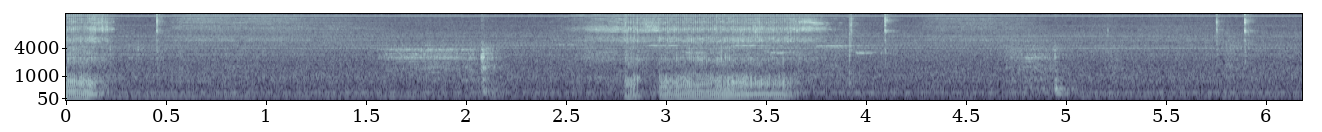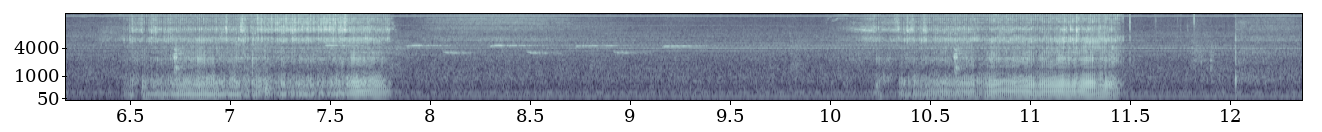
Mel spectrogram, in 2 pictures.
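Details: French Bulldog named Shila snoring during her afternoon nap indoors, three loud harmonic snores roughly every four seconds, each a raspy, buzzing inhale lasting about a second, with quiet breathing between and a steady low hum behind.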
